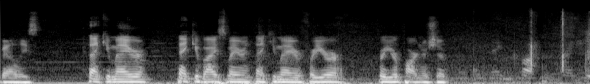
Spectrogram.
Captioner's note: clapping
